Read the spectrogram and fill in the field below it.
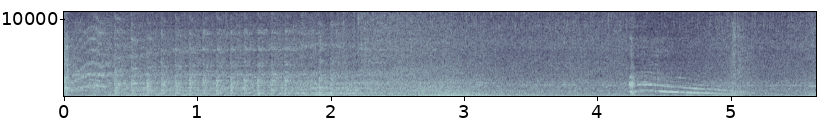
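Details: Jeep Cherokee XJ after fuel rail removal, replacement of failed injector O-rings and a wiring harness cleanup: engine cranks briefly, catches cleanly and settles into an even, steady idle with no stumble or misfire. No fuel leaks, healthy.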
